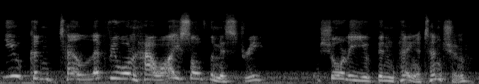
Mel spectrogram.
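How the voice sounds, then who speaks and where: A performer playing a vain gentleman detective in a comedy radio play, pompous, dry and self-important. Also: medium pitch, sing-song, moderate pace, vocal fry, a little hiss or hum. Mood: breezy.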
